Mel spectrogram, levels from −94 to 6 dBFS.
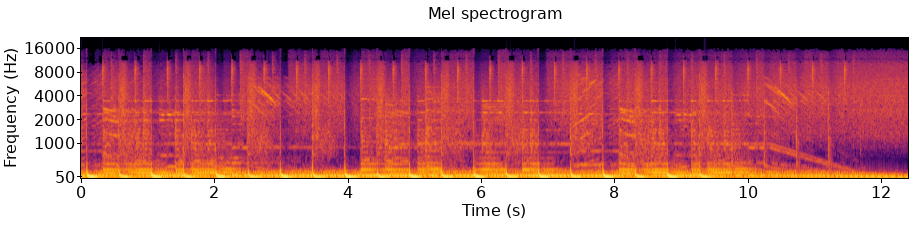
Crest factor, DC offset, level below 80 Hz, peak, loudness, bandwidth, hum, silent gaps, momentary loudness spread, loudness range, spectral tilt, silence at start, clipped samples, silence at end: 8 dB; under 0.1%; -10 dBFS; 0 dBFS; -11 LUFS; 14 kHz; none; none; 5 LU; 2 LU; -4.5 dB/octave; 0 s; under 0.1%; 0 s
